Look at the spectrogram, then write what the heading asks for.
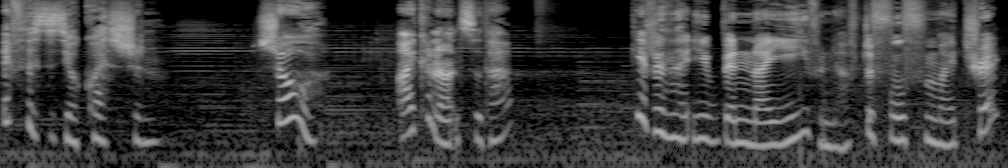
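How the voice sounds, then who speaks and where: A taunting, gleeful young villainess. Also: female voice, on the high side, expressive. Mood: mocking. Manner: taunting, sarcastic, gleeful, slow and theatrical. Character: mocking treacherous young woman villain. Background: faint music.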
